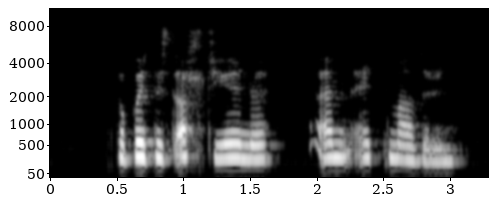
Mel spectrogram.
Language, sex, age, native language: Icelandic, female, 12, Icelandic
